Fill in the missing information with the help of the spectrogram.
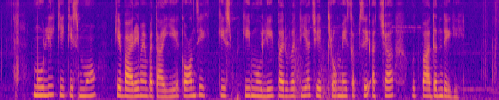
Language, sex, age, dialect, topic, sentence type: Hindi, female, 18-24, Garhwali, agriculture, question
